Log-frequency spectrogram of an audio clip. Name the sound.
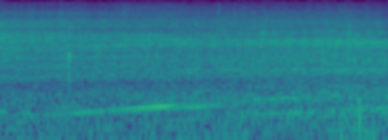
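car passing on the road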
